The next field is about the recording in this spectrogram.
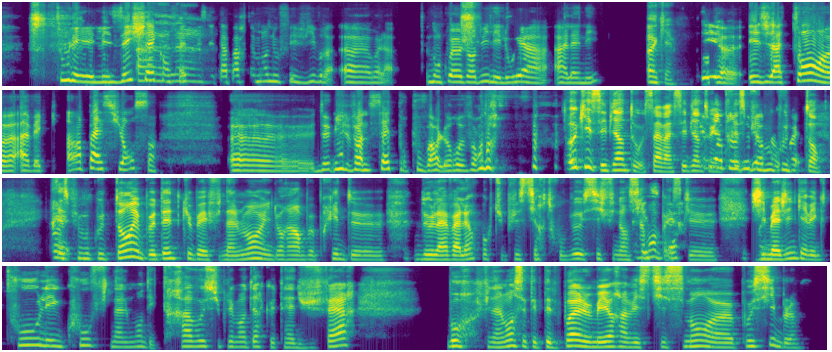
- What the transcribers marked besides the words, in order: laugh
- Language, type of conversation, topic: French, podcast, Parle-moi d’une fois où tu as regretté une décision ?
